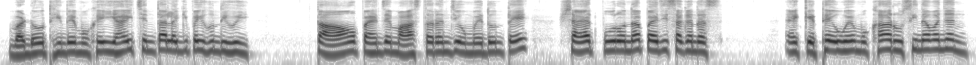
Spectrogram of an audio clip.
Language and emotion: Sindhi, fearful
